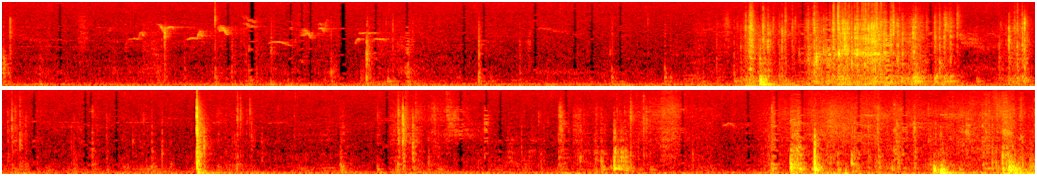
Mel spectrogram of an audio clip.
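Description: Handling noises from a chainsaw being refilled: about a second and a half of rustling scrape about six seconds in, then scattered sharp clicks and knocks, more of them near the end, as a tank cap is worked on the saw's housing. Faint bird chirps in the first few seconds.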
